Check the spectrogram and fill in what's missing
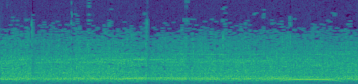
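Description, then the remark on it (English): A big arena crowd at a Lakers versus Denver Nuggets game cheers in a loud, sustained roar after LeBron James finishes a left-handed layup, is fouled, and passes Michael Jordan for fourth on the all-time scoring list, in ESPN coverage. A brief whistle-like tone rises out of the noise near the end. “Hear that crowd right there, right? That's pretty amazing.”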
